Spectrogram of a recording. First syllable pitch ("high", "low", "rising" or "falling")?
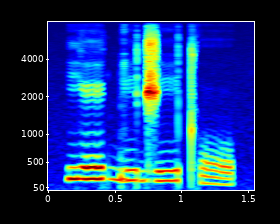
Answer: high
